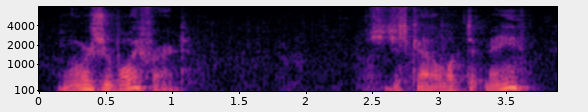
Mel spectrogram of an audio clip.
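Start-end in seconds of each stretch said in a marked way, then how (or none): 0.1-1.1 soft, hushed, secretive half-whisper. Retelling what was said to a nearby doe: retelling a half-whisper. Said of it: "And I whispered to her".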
